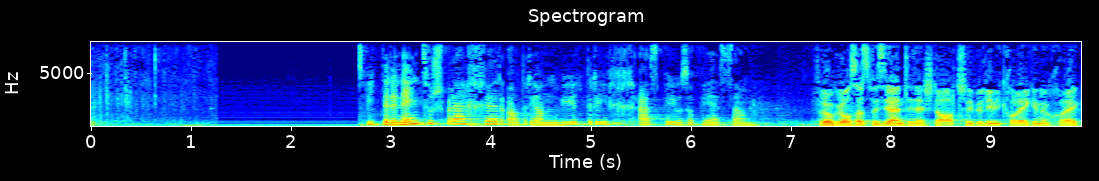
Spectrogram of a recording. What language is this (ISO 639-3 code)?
gsw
